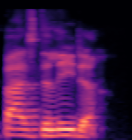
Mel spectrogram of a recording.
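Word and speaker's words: Bas de Leede: and Chev's compatriot Baz de Leader. Is that the right pronunciation? – That's pretty good.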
